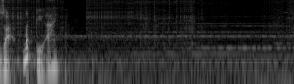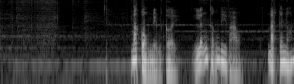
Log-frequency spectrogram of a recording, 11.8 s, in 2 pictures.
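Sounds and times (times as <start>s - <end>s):
speech: 0.0s - 1.3s, 8.5s - 11.7s
old temple doors creaking slowly open: 0.0s - 8.8s.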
